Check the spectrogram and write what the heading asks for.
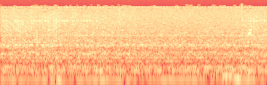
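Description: Steady low hiss with a faint hum underneath: room tone, with no distinct events.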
